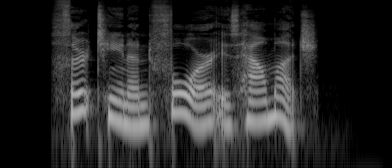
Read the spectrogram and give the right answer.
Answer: 17.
